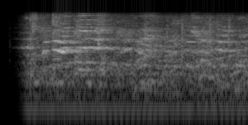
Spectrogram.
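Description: Indistinct, overlapping talk of several people.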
